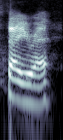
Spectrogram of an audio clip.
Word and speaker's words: Feyre: That's why I remember that was how it's pronounced. Also this, so it's Feyre.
